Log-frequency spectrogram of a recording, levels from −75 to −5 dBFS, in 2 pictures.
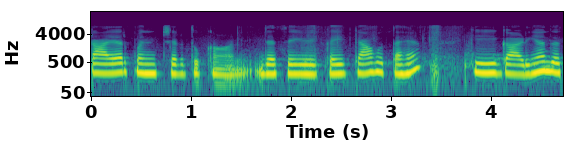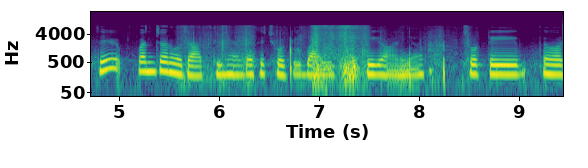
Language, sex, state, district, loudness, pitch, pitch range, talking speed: Hindi, female, Chhattisgarh, Sukma, -14 LUFS, 210 Hz, 200-225 Hz, 140 wpm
